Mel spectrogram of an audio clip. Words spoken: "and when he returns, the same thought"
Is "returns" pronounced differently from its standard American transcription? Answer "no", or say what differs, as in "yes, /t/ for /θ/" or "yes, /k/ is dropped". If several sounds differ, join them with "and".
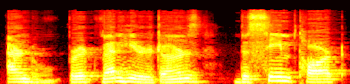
no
